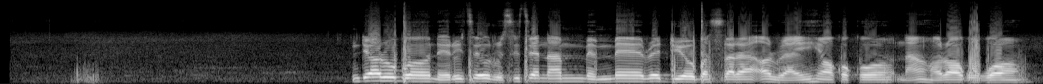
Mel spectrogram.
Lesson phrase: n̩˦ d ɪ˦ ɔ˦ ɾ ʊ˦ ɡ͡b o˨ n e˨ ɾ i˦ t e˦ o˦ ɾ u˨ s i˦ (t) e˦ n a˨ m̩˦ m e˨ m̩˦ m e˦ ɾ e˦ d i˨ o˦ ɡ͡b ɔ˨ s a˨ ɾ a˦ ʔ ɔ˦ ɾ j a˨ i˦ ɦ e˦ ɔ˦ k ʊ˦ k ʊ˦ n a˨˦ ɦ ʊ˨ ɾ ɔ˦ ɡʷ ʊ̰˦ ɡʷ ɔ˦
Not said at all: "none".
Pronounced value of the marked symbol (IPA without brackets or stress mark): t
